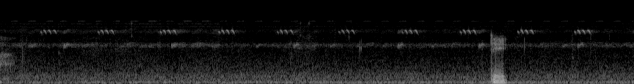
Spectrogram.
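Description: Crickets chirping at night: a short pulsed chirp repeating evenly, a little under twice a second, over a fainter steady insect trill. A brief breath sound comes about five seconds in.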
